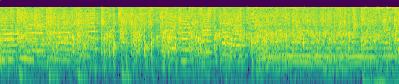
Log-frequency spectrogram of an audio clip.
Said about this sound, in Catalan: Aplaudiments.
